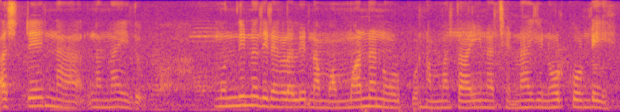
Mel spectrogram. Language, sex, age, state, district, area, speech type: Kannada, female, 30-45, Karnataka, Chamarajanagar, rural, spontaneous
